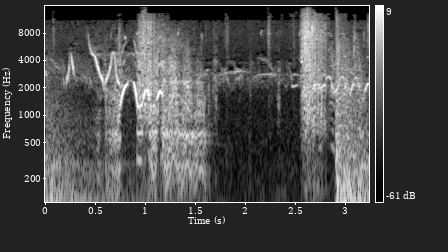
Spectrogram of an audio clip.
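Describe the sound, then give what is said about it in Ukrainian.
A hobbled horse grazing by tents, moving restlessly, whinnies loudly, its high wavering call rising and falling, followed by snorting breaths and a second burst of neighing near the end. “Навіть спутані коні, які паслися біля наметів, почали неспокійно крутитися, стригли вухами і роздували ніздрі.”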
